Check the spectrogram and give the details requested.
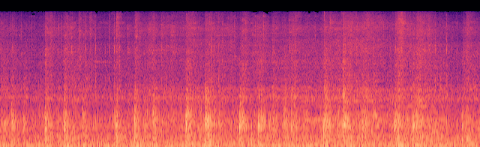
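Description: Pakistan Railways passenger train running on the track, heard from on board: a steady low rumble with a run of wheel clacks over the rail joints.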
